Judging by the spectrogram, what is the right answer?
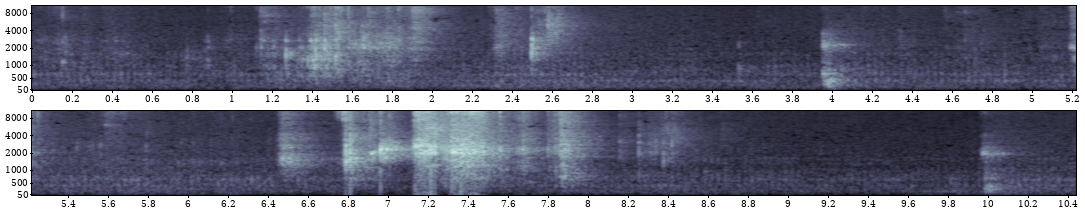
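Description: Peel-off lids being pulled off plastic McDonald's dipping-sauce cups close to the microphone: crinkling, tearing crackles in two bursts, the louder one about two-thirds of the way through. A sharp tap about four seconds in.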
